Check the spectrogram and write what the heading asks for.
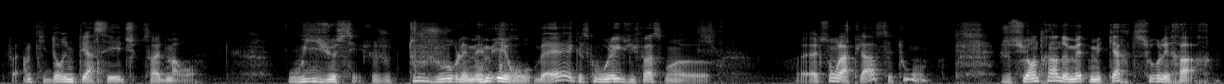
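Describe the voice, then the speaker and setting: A man from Belgium chatting casually as he opens trading cards, excitable and chatty, reading card names aloud. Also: on the low side, husky, dull audio. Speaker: card game content creator. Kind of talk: casual card-opening commentary.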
